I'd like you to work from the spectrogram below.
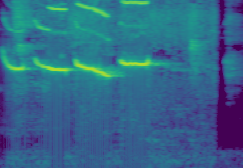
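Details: Shrill nyiul whistling of a Flamboyan bird kept as a lure to stimulate other birds: four loud, drawn-out whistled notes, each slurring gently downward, followed by a fading softer note.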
